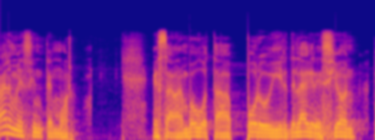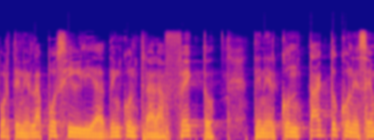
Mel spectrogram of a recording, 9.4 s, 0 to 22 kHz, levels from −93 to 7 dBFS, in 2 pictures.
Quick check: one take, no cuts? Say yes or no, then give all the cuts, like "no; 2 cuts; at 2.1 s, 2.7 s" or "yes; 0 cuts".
no; 1 cut; at 4.6 s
